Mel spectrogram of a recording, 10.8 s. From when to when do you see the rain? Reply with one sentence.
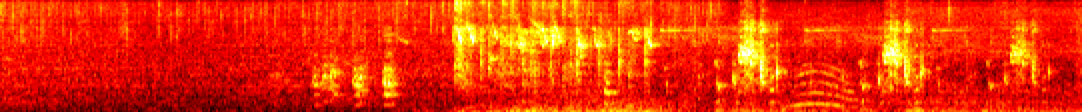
You can hear the rain from 0.0 to 10.7 s.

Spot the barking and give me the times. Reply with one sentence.
The barking can't be heard in this clip.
